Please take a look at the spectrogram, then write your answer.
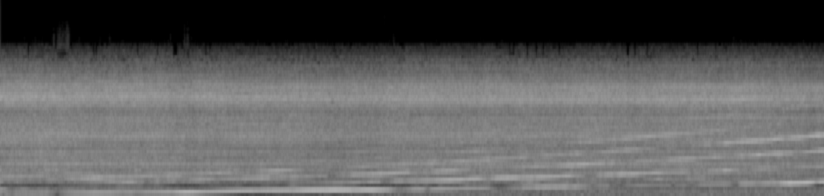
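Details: Student-built gas turbine made from a turbocharger, propane-fuelled, throttle cracked about a quarter. Steady high whine climbs smoothly as it spools up, running on its own without surging: normal running.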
